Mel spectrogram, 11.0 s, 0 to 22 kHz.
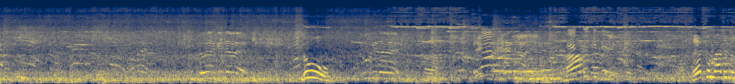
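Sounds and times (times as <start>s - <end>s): bumper cars rumbling: 0.0s - 11.0s
voices: 0.0s - 11.0s.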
